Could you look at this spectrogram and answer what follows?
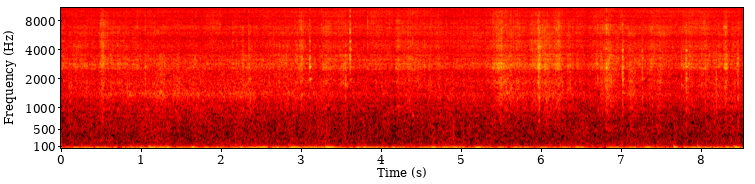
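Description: Wind buffeting the camera microphone during a ski descent, a steady low rumble, over the hiss and scrape of skis sliding on packed snow.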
